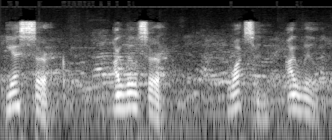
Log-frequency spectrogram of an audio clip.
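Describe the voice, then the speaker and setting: Radio play casting: male actor as chatty, friendly young Victorian chap, medium pitch, crowd murmur behind. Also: expressive, unhurried, lightly acted. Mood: delighted. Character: Stamford, friendly young Victorian man, chatty old acquaintance. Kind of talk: comic staged radio play acting.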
